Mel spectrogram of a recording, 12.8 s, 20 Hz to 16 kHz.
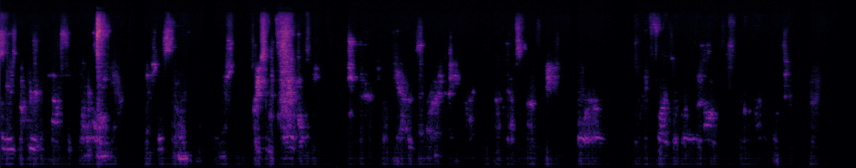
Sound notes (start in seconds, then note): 6.6 people chattering indistinctly continues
